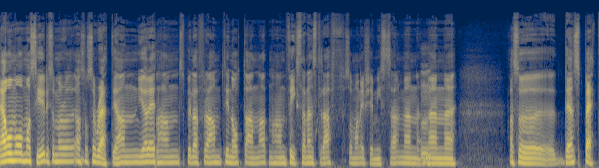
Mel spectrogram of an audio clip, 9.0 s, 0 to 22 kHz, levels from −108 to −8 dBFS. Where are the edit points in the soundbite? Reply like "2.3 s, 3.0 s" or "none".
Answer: 1.1 s, 2.3 s, 4.0 s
